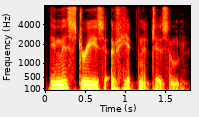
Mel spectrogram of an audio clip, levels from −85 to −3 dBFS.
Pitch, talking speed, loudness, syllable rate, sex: 105 Hz, 130 wpm, -16 LUFS, 4.9 syllables/s, male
